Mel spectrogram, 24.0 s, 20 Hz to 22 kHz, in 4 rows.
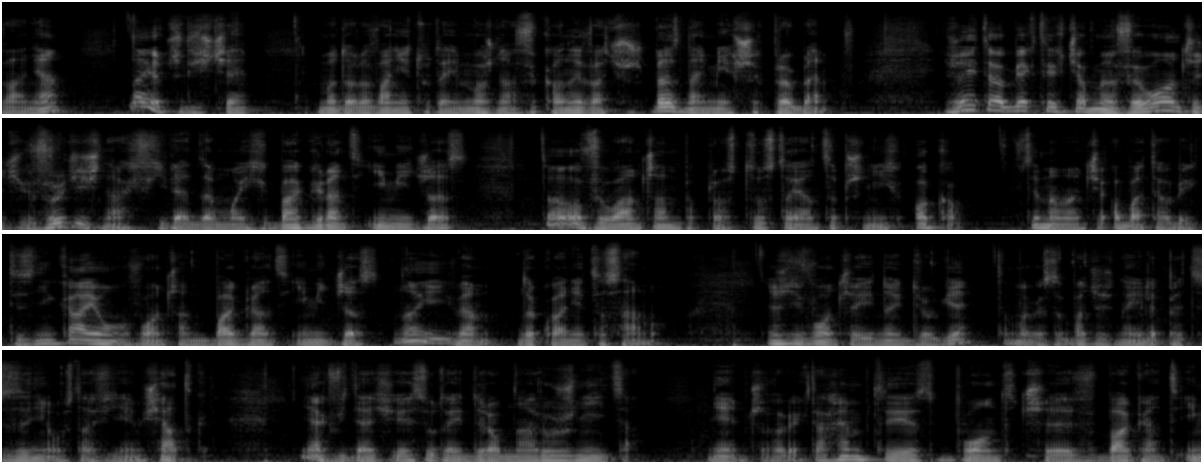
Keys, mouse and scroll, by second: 1.7-8.0 middle drag, 10.0-14.8 drag, 16.5-19.1 drag.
